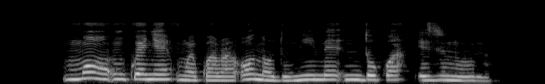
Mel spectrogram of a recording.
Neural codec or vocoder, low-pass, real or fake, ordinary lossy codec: none; 7.2 kHz; real; none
